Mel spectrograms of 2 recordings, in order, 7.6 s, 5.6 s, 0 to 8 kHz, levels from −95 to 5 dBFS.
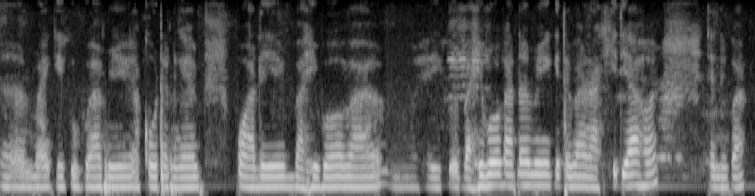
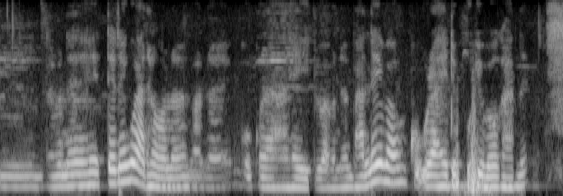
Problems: constant background noise, background conversations at intervals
